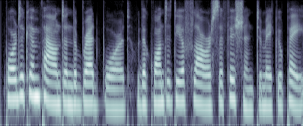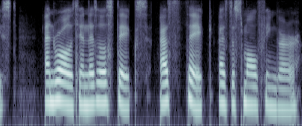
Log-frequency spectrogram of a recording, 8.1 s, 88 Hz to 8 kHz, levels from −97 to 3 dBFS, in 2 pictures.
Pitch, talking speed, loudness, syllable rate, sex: 195 Hz, 215 wpm, -17 LUFS, 5.1 syllables/s, female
